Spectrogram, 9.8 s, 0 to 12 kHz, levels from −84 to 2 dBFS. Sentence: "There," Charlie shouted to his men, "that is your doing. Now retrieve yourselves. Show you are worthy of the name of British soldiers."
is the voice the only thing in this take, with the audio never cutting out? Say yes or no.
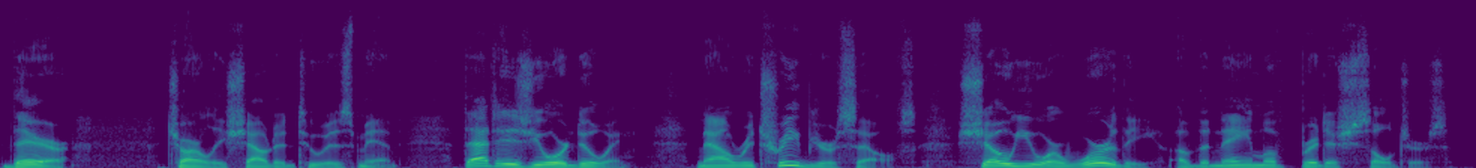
yes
